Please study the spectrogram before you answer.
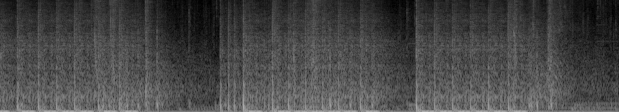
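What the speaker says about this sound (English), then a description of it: "We're under fire." Sustained bursts of automatic gunfire rattle through a video game roleplay operation at a compound, with rapid shots layered continuously in three long volleys separated by brief pauses.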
